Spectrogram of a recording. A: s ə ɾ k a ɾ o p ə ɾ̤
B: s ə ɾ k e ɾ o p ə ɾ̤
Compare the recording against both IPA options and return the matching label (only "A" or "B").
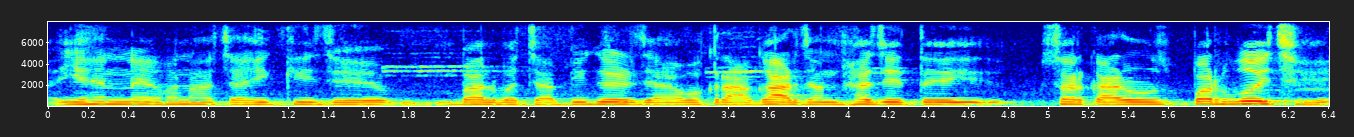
A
